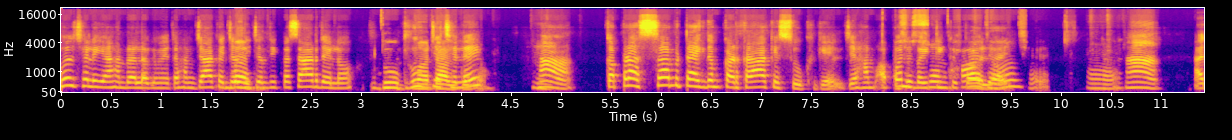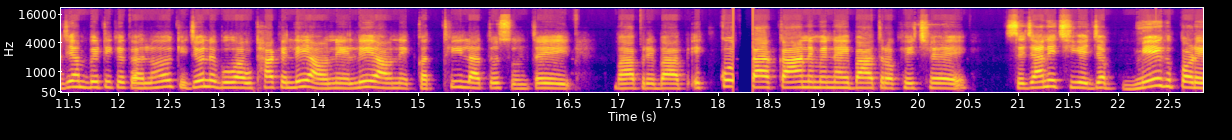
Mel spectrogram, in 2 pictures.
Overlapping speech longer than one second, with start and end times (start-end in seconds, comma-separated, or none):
8.4-9.6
